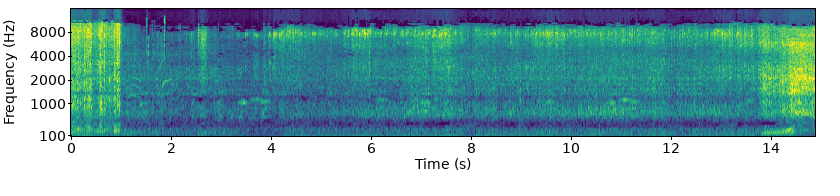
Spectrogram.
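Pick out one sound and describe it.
A truck engine idles and rumbles steadily in the distance.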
